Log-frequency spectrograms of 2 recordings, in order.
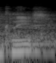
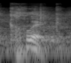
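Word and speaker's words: Klich: Are we butchering Cleese? We are evident, which I have been forever. I think it's click. Click. Like, okay. Yeah, like Click. Clicking a mouse.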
